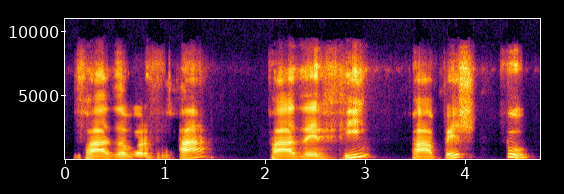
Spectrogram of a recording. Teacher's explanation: নিচের ঠোট পেটের সামনের উপরের দুই দাঁতের আগার সঙ্গে লাগিয়ে উচ্চারণ করতে হবে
